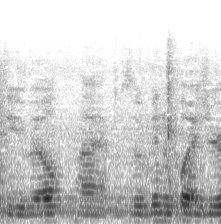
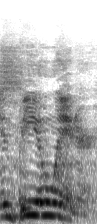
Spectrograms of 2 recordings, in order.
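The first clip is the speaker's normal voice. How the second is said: ad tagline; 7 semitones higher, 14 dB louder than usual. Pretend.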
